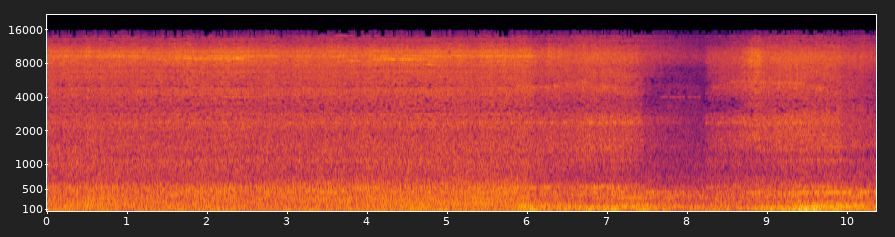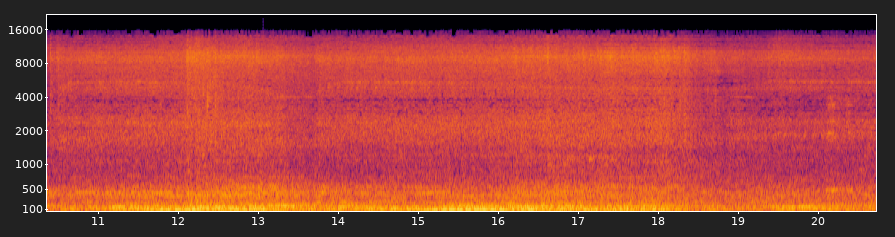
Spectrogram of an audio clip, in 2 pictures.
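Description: Marcopolo Torino S bus with a Mercedes-Benz OF-1726 BlueTec 6 engine, a steady low diesel rumble running throughout, swelling louder in the second half as it revs with background traffic.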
